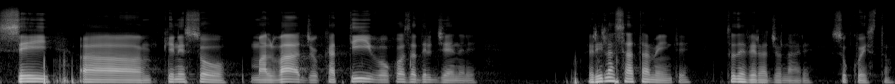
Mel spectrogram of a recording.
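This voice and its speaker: A man with a Brazilian accent talks fairly slowly at a medium pitch with ordinary pitch variation, in a dry, close sound with no echo. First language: Portuguese (speaking Italian). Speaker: pastor. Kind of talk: sermon. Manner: halting.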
